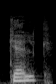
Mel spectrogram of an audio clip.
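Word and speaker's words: quelques: Uh, you don't pronounce the final s here. Keelk means few.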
